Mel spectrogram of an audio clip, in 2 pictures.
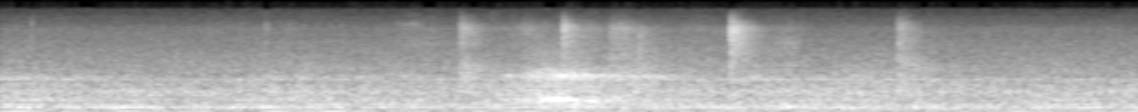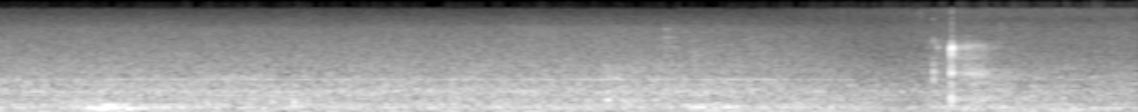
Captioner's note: breathing sounds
